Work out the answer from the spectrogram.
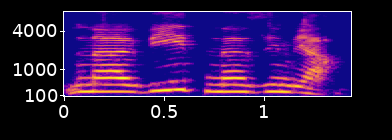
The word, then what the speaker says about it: Navid Nazemian: So I call it Mastering Executive Transitions, the Coaching Edge by Navid Nazemian, right? Did That's I correct.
